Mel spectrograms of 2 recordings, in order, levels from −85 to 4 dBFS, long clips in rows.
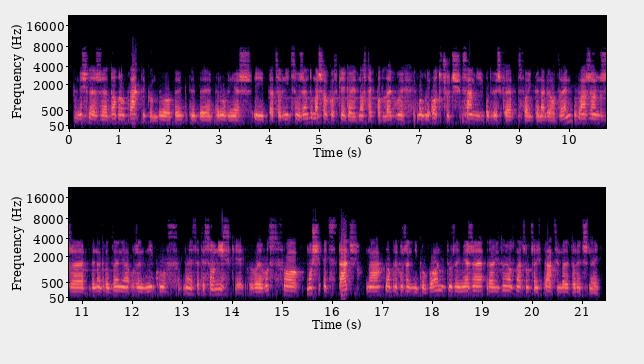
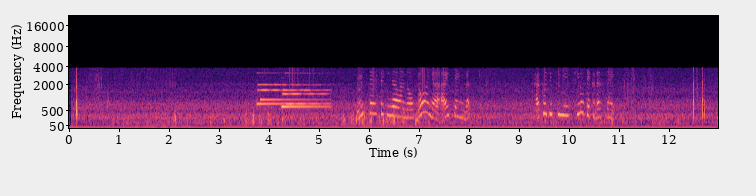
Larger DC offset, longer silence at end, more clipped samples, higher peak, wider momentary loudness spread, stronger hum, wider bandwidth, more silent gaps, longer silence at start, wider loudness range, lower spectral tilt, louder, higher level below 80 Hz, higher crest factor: second, under 0.1% vs 1%; first, 0.15 s vs 0 s; neither; second, -6 dBFS vs 0 dBFS; second, 7 LU vs 18 LU; neither; first, 8.4 kHz vs 4 kHz; neither; about the same, 0.1 s vs 0.05 s; second, 3 LU vs 7 LU; second, -2.5 dB/octave vs -10 dB/octave; second, -23 LUFS vs -20 LUFS; second, -76 dBFS vs -46 dBFS; about the same, 18 dB vs 22 dB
